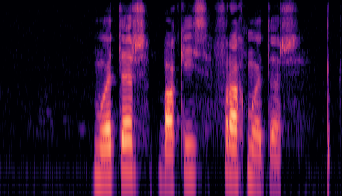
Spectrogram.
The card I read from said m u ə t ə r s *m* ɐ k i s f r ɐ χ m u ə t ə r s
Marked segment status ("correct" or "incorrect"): incorrect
